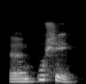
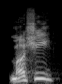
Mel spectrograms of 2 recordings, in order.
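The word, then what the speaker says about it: uši: Ushi. Mushy?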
